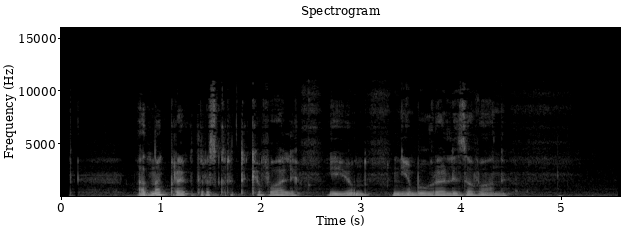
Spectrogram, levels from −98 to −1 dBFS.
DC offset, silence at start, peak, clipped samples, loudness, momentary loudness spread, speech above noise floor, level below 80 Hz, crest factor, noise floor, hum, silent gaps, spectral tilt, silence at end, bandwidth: under 0.1%; 0.1 s; -34 dBFS; under 0.1%; -53 LUFS; 9 LU; 26 dB; -62 dBFS; 20 dB; -78 dBFS; none; none; -6 dB/octave; 0.6 s; 11 kHz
